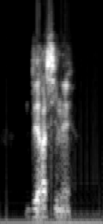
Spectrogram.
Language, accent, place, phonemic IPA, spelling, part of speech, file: French, France, Lyon, /de.ʁa.si.ne/, déraciner, verb, LL-Q150 (fra)-déraciner.wav
- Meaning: 1. to uproot, to deracinate (a tree) 2. to deracinate (a person)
